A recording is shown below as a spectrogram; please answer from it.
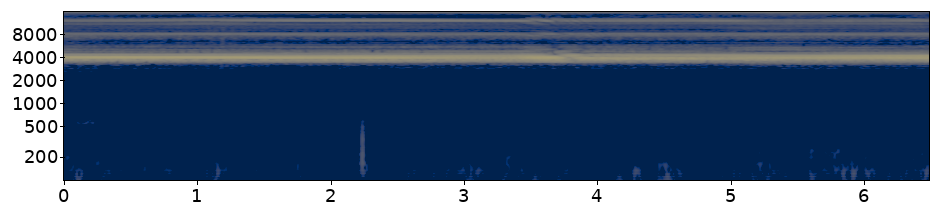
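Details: Cricket recorded at very close range: a continuous, high, unbroken ringing trill holding one steady pitch throughout, over a faint low background rumble.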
